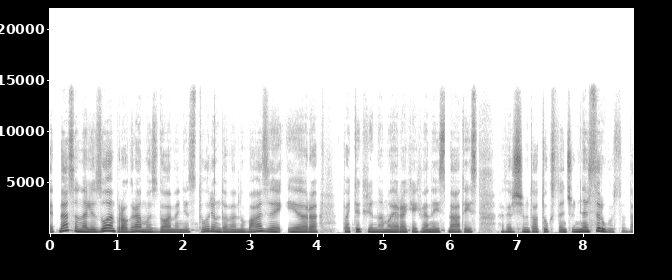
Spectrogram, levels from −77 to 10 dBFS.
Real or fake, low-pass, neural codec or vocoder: fake; 14.4 kHz; autoencoder, 48 kHz, 32 numbers a frame, DAC-VAE, trained on Japanese speech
